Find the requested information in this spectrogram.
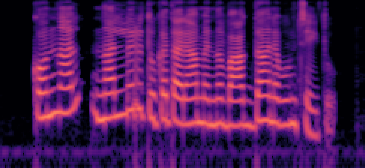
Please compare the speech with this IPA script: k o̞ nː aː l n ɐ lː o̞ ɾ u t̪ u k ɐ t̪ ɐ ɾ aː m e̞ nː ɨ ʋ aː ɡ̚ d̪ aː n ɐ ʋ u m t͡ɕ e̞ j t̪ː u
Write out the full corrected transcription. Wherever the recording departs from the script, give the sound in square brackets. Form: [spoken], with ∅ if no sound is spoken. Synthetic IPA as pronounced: k o̞ nː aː l n ɐ lː o̞ ɾ u t̪ u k ɐ t̪ ɐ ɾ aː m e̞ nː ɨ ʋ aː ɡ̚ d̪ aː n ɐ ʋ u m t͡ɕ e̞ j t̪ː u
